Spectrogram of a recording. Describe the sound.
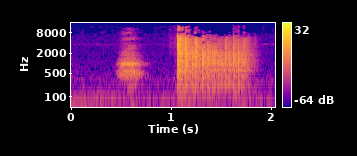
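Dice rolled for an attack in a tabletop role-playing game: a brief soft rustle, then a sharp, bright clattering rattle lasting under a second before settling, with no voices.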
